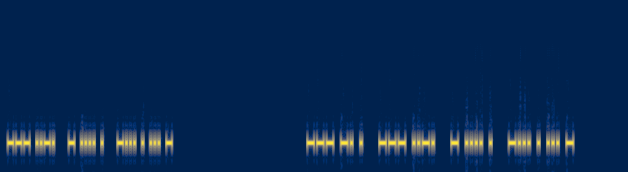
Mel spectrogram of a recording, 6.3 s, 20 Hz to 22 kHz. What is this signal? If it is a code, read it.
Morse code, heard as a keyed tone, about 65 wpm, 700 Hz. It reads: OF THE BEST ONE OF THE BEST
